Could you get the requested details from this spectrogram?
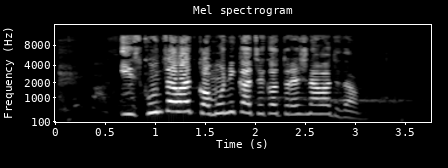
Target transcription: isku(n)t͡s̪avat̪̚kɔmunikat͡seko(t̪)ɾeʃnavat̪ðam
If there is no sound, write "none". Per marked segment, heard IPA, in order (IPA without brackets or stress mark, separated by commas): n, t̪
